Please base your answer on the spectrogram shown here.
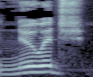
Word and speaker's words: New Age: i've read concerning the newage movement new age rhymes with sewage out of the new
